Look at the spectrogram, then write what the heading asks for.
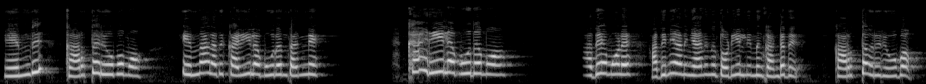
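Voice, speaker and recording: A woman's voice: extremely high pitch, normal speed, long pauses, a bit bright. A woman voicing a fearful old grandmother in a cartoon, talking in an anxious, insistent way. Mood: alarmed. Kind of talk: cartoon voice acting.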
